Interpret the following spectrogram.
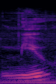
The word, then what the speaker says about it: mu: the letter in the Greek alphabet is called Mew it's that's I guess how we spell it it's written like this it looks like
